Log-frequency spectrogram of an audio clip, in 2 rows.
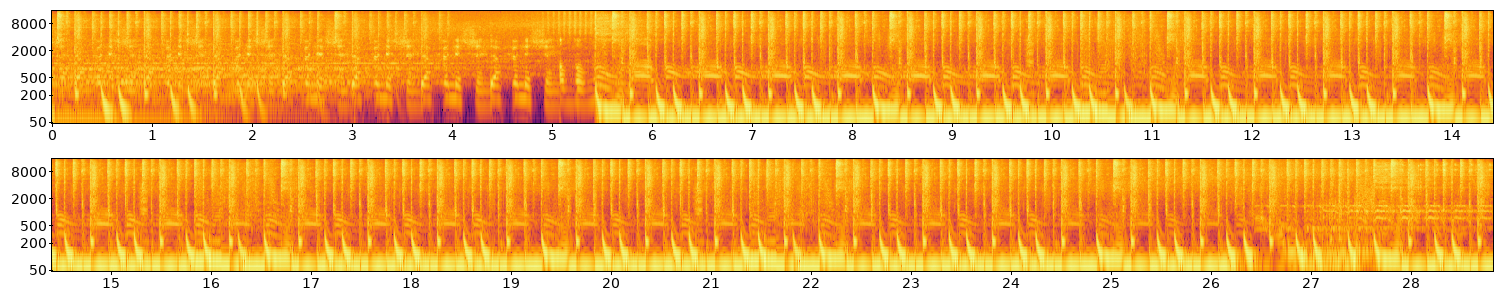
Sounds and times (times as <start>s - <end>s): Drum and bass: 0.0s - 28.8s.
